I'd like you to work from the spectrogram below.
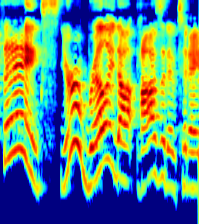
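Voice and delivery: high, loud retold sarcastic thanks; exaggerated, high-pitched comeback; mock-grateful comeback. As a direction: throw sarcastic thanks back at him. Retold comeback to gloomy advice.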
